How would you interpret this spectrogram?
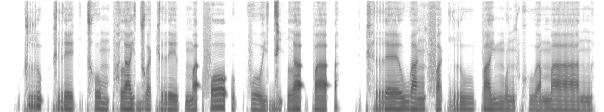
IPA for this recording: k r u˥˩ ʔ k r eː˨˩ k̚ tʰ o˨˩ m pʰ l a˧ j d u˩˦ a̯ k r eː˨˩ p̚ m a˨˩ ʔ f ɔː˥˩ ʔ o˨˩ k̚ f oː˨˩ j d i˨˩ ʔ l a˥˩ ʔ p a˦˥ ʔ | kʰ r ɛː˦˥ w a˧ ŋ f a˨˩ k̚ r uː˧ p a˦˥ j m o˩˦ n kʰ u˩˦ a̯ m aː˧ n

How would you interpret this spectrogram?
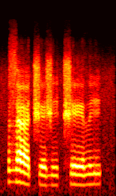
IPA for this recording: z æ t͡ʃ e ʒ i t͡ʃ e ð i

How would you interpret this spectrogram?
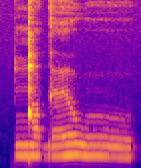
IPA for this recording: ŋ͡ǃ ɔ ɡ ɘː w uː

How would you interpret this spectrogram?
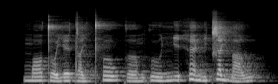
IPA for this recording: m ɔː˧˥ t̪ o˧˩ j e˧ d a˧˩ j t̪ʰ oː˧ w k ɤː˩˧ m k uː˧ ɲ i˥˨ h ɛː˥˨ ŋ i˩˧ t͡ɕ a˥˨ j m a˩˧ w

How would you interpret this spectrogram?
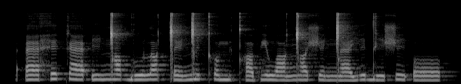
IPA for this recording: ʔ æ h e k æ ʔ i ŋ͡ǀ ɒ ɡ u l ɒ ǀ e ŋ͡ǀ i kʰ o mʲ u kʰ ɒ pʲ e w ɒ ŋ͡ǀ ɒ ʃ e ŋ͡ǀ æ j i d i ʃ i ʔ o

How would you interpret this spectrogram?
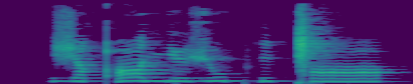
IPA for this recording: ʒ ɛ qʼ ɑ nʲ ø ʒ u pʰ i ǁ ɑ

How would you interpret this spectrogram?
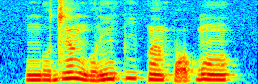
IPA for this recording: ŋ o˨ d͡z œ̃˦ ŋ o˨ ɾ ĩ˦ p i˦ p œ̃˦ p ɔ̰˦ ɓ õ˦

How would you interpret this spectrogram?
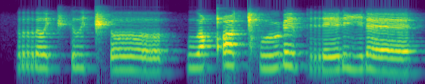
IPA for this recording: r ɤ t͡ʃʼ ɯ t͡ʃʼ ɤ | u qʼ u ǀʰ u ɽ e p r e ɾ i ɾ ɛ

